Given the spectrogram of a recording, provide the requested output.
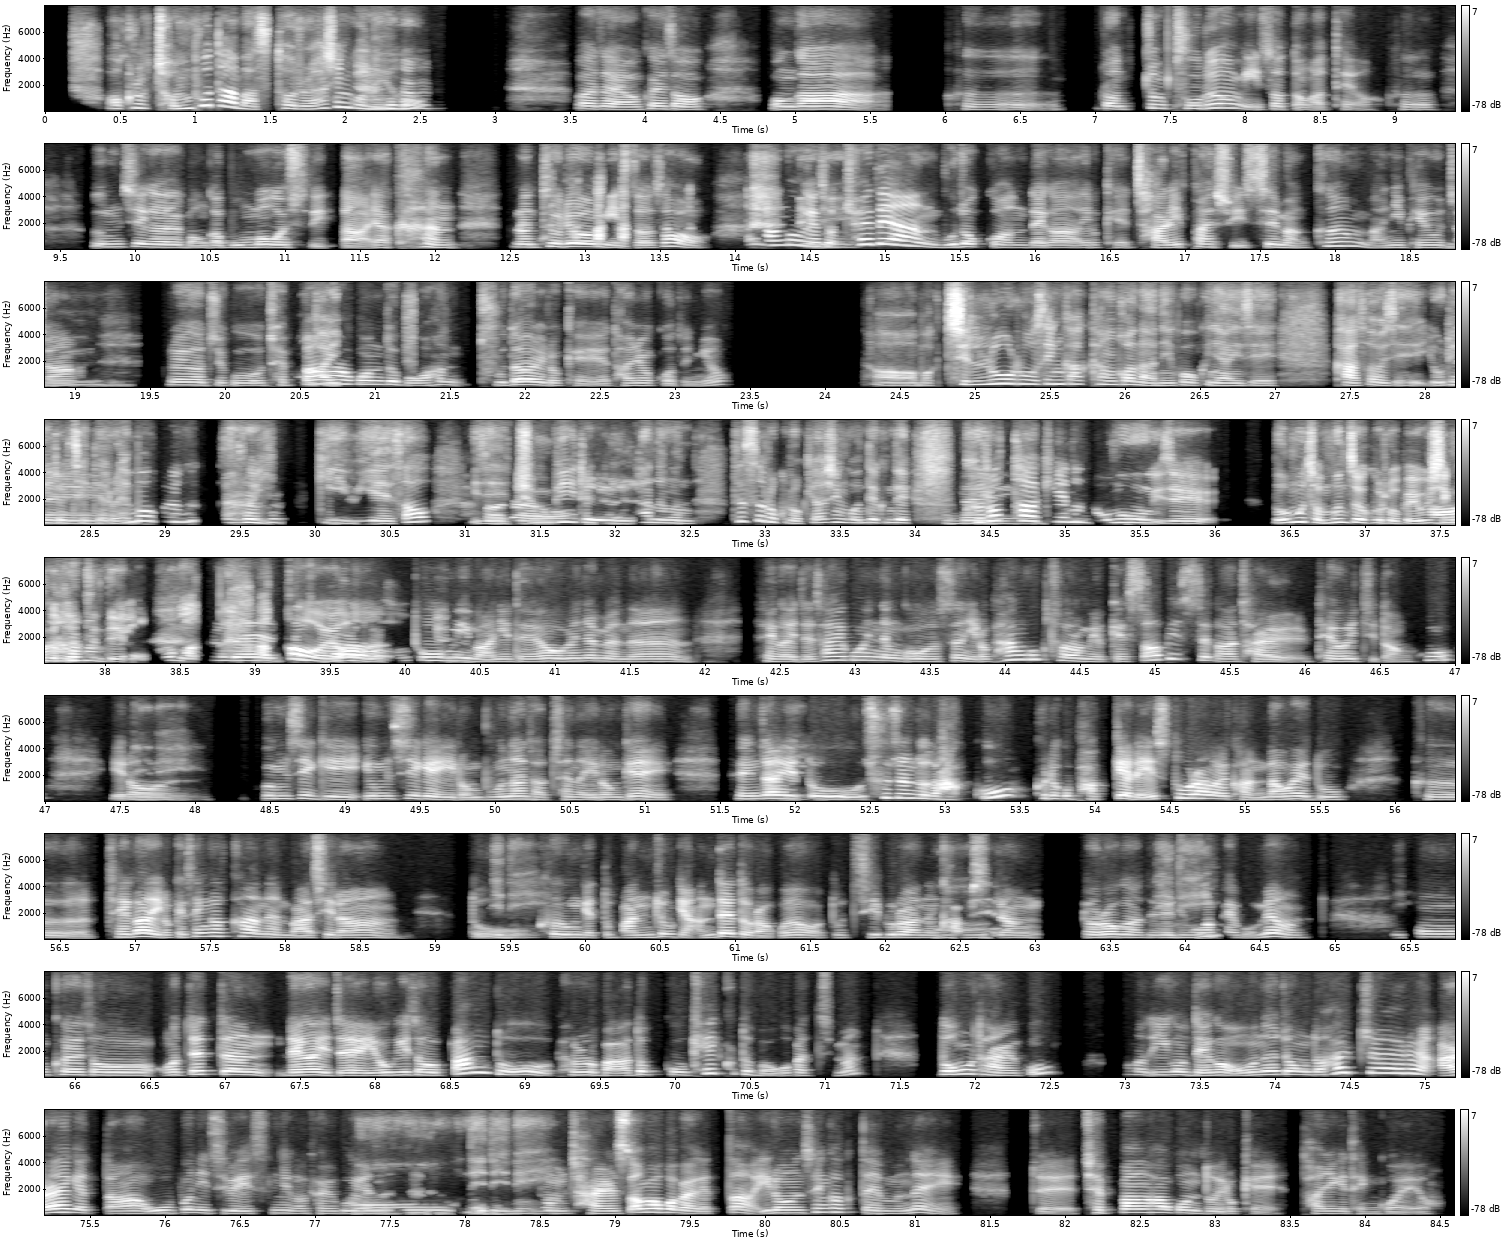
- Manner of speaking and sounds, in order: laugh; laughing while speaking: "약간"; other background noise; laugh; tapping; laugh; laughing while speaking: "아"; laugh
- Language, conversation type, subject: Korean, podcast, 요리를 새로 배우면서 가장 인상 깊었던 경험은 무엇인가요?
